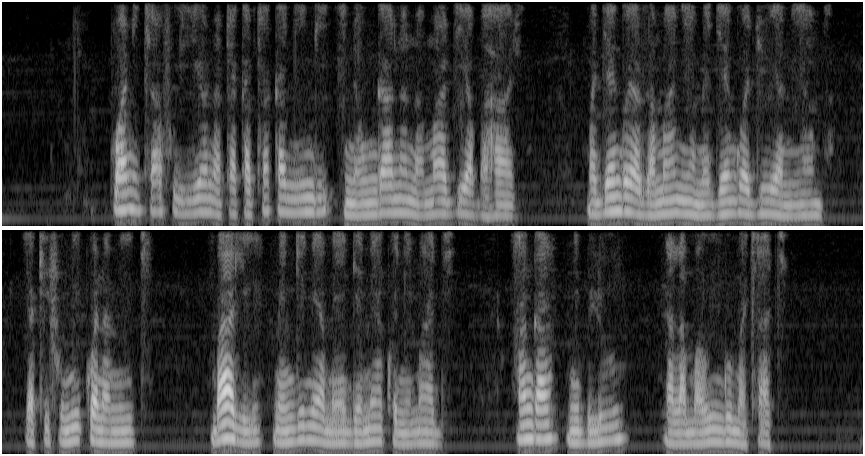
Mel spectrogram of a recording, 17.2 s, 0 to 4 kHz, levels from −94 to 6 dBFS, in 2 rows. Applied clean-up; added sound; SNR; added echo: none; none; none; none.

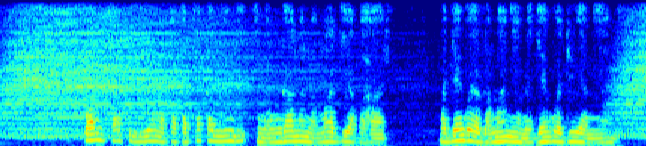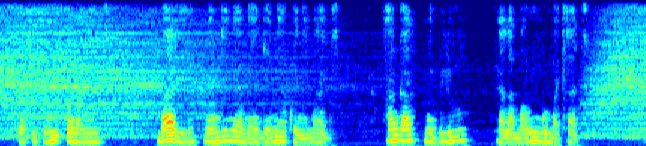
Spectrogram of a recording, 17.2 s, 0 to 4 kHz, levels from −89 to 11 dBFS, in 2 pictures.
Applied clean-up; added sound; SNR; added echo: none; Gong; 12 dB; reverberation time 0.1 s.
